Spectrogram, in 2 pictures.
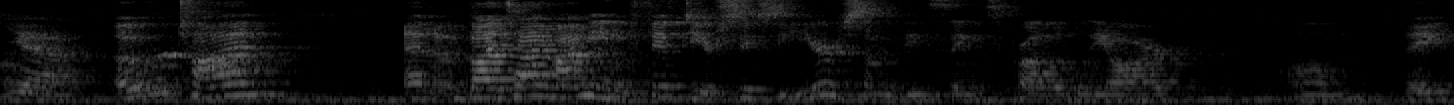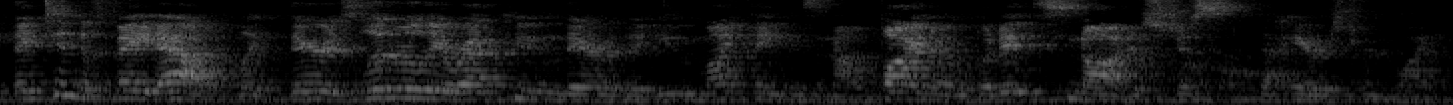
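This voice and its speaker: A woman's voice: medium pitch, animated, normal speed. A woman from the Southern United States giving casual, explanatory answers in an interview. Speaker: taxidermist being interviewed. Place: echoey indoor workshop. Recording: very echoey, distant mic, noisy room.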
